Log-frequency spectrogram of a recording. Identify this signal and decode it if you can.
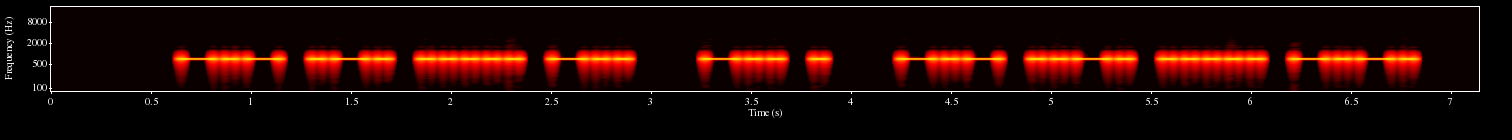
Morse code, heard as a keyed tone, about 22 wpm, 700 Hz. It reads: KR5D DE KF5C
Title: USA Callsign DE Callsign - 4 Characters - 22wpm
